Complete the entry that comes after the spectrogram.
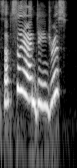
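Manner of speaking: tiny, very high-pitched squeaky fairy-dragon voice. Voicing a small fairy dragon who greets a player: small fairy dragon voice. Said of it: "this fairyish small looking dragon".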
